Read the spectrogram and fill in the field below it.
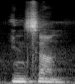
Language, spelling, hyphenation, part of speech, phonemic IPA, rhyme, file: Turkish, insan, in‧san, noun, /inˈsan/, -an, Tr tr insan.ogg
- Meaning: 1. human 2. a humane person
